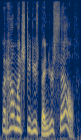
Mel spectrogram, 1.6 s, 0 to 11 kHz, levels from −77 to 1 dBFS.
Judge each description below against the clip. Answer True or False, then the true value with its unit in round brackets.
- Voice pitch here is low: False (220 Hz)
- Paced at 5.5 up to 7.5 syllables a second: False (5.2 syllables/s)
